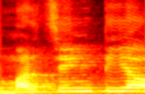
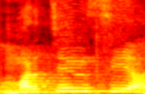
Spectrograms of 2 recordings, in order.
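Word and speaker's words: Marchantia: है इसको हम लोग मर्चेंटिया पढ़ते हैं। क्या पढ़ते हैं, मर्चेंटिया पढ़ते हैं। शुद्ध प्रोनाउंसिएशन इसका मर्चेंटिया होता है, या हम लोग इसको मर्चेंसिया कहते हैं।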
